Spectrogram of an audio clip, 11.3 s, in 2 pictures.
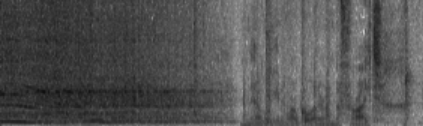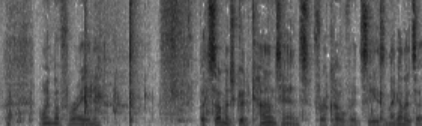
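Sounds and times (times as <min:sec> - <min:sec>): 
kitchen blender running: 0:00.0 - 0:03.2
speech: 0:04.7 - 0:05.5, 0:06.2 - 0:07.2, 0:08.3 - 0:11.2.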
